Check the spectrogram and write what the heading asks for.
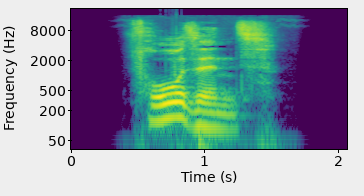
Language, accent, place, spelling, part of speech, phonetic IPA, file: German, Germany, Berlin, Frohsinns, noun, [ˈfʁoːˌzɪns], De-Frohsinns.ogg
- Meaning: genitive singular of Frohsinn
